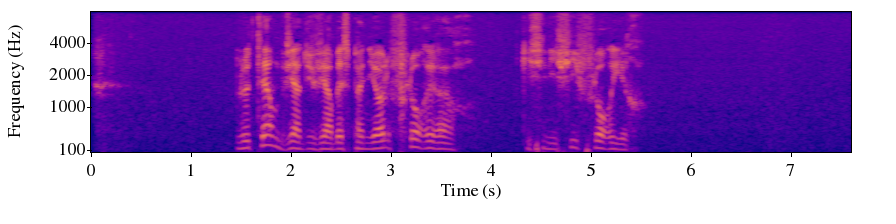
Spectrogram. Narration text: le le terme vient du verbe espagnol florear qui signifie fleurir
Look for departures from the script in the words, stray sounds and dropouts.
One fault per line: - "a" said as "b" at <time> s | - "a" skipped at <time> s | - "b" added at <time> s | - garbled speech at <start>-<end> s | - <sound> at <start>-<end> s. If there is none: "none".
- "le" skipped at 1.6 s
